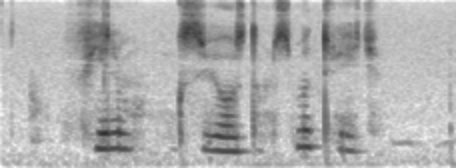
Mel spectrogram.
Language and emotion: Russian, sad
